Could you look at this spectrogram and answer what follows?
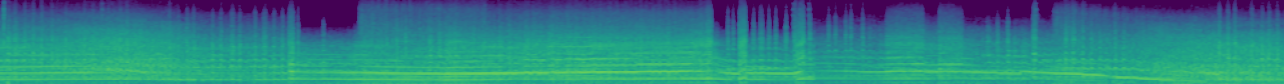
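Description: A race car in a racing game laps Willow Springs International Raceway, its engine whining steadily through gear changes with pitch rising and falling, then dropping away at the end, loud and alone.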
